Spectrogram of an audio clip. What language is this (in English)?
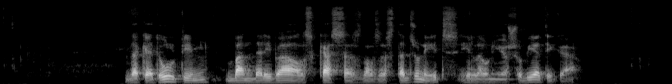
Catalan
